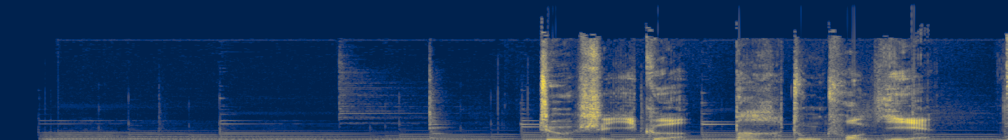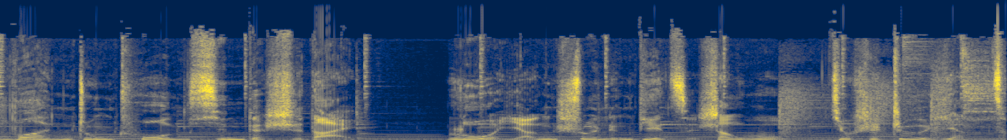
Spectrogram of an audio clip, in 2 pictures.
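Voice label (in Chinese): 男【宣传】; 时代商务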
